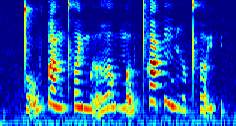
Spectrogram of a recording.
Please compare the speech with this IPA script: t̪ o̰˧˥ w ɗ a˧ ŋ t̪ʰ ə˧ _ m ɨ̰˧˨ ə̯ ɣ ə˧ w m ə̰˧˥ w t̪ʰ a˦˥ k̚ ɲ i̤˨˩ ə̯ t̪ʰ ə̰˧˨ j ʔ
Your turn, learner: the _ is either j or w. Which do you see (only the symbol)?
j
